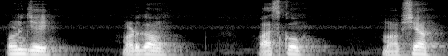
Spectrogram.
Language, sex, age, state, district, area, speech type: Goan Konkani, male, 30-45, Goa, Salcete, urban, spontaneous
